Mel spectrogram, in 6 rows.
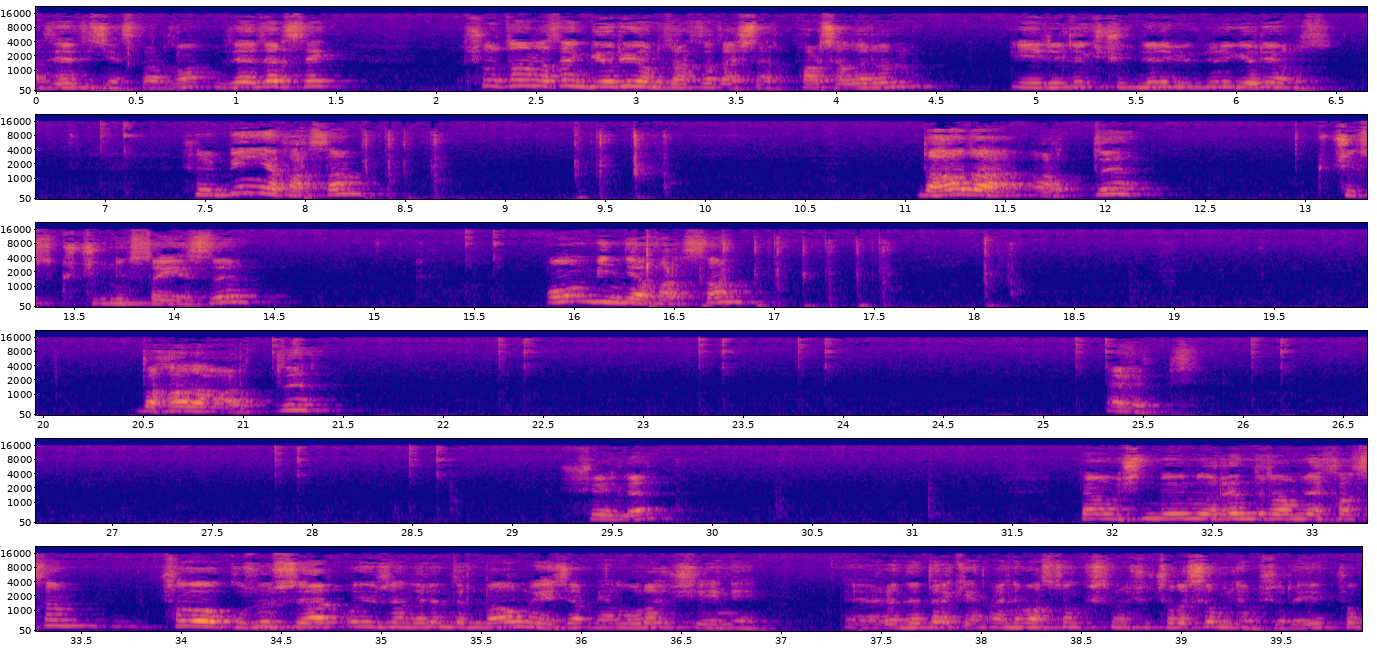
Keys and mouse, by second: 0.3 Tab, 1.5 z, 8.0-9.6 drag, 9.6 KP_0, 16.5-18.0 drag, 18.0 KP_0, 18.5 KP_0, 31.0 click.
